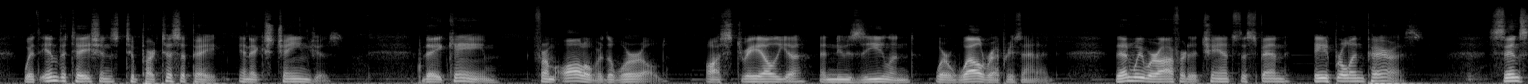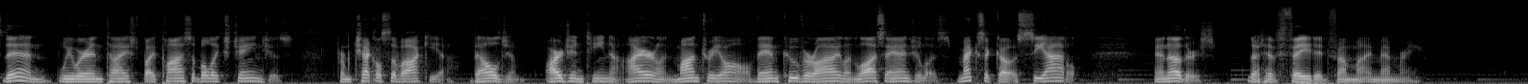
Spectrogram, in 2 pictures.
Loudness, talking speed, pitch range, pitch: -25 LUFS, 115 wpm, 120-145 Hz, 135 Hz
